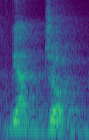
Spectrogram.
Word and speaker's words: viaggio: Like 10 G's, viaggio.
